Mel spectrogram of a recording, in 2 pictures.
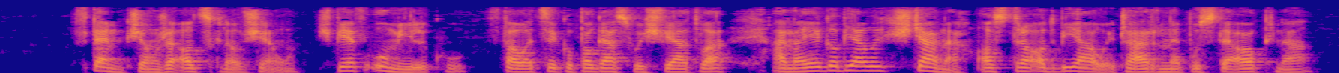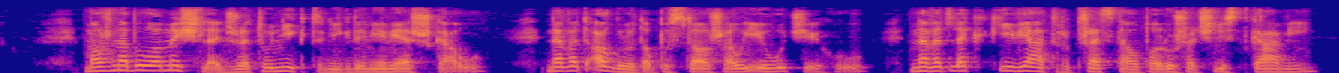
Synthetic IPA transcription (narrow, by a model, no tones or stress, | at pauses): ft̪ɛmkɕɔ̃w̃ʐɛʔɔt̪sknɔ̰wɕɛ̰̃ɕpʲjɛfumʲilkwfːawɛt̪sɘkupɔɡaswɘɕfʲjat̪waanajɛɡɔbʲjawɘxɕt͡ɕana̰xɔst̪ɾɔʔɔd̪bʲijawɘ̰t͡ʂaɾnɛpust̪ɛʔɔkna | mɔʐnabɘwɔmɘɕlɛ̰d͡ʑʐɛt̪uɲikt̪ɲiɡd̪ɘɲɛmʲjɛʂka̰w | navɛt̪ɔɡɾut̪ɔpust̪ɔ̰ʂa̰wiut͡ɕḭxw | navɛt̪lɛkkʲivʲjat̪rpʂɛst̪awpɔɾuʂat͡ɕlʲist̪kamʲi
